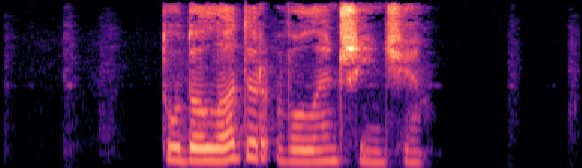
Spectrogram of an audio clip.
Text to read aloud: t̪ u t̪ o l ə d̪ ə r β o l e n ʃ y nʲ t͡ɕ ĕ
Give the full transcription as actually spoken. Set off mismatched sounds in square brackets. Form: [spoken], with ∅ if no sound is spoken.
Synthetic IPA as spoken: t̪ u [d̪] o l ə d̪ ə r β o l e n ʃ [i] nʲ t͡ɕ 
